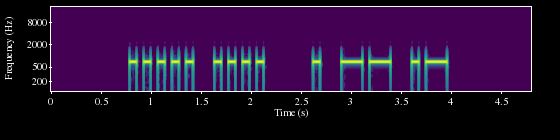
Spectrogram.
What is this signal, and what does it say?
Morse code, heard as a keyed tone, about 17 wpm, 700 Hz. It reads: 5H EMA
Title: Winter Field Day Exchanges Encore 17wpm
